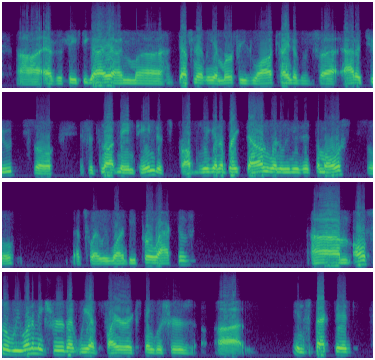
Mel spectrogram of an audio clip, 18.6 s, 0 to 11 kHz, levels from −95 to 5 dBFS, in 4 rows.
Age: 40-59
